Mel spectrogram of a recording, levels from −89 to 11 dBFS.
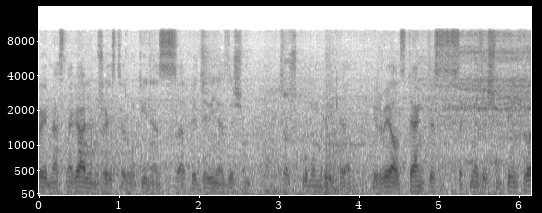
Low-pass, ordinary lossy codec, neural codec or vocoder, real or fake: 9.9 kHz; MP3, 64 kbps; vocoder, 22.05 kHz, 80 mel bands, WaveNeXt; fake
